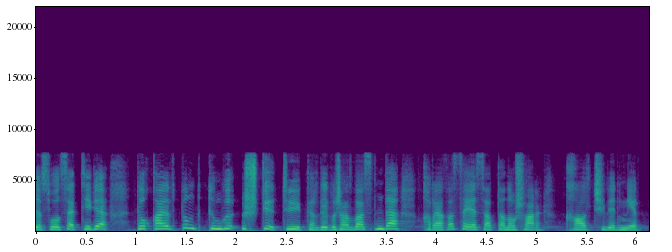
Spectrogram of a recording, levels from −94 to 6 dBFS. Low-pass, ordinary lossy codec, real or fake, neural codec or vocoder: none; none; fake; codec, 16 kHz, 1 kbps, FunCodec, trained on Chinese and English, 50 frames a second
